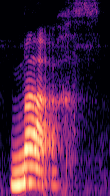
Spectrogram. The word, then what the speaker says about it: mars: March is like the planet Mars. Mars.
